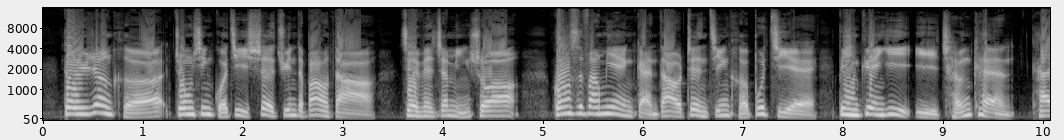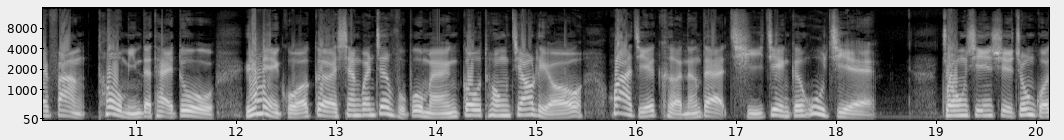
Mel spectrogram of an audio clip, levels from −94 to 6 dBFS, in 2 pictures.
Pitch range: 130-185 Hz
